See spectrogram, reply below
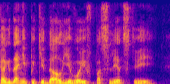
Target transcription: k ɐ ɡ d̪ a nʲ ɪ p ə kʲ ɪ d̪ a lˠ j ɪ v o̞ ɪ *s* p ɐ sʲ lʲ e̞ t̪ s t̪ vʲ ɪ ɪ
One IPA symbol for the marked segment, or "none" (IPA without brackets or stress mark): f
